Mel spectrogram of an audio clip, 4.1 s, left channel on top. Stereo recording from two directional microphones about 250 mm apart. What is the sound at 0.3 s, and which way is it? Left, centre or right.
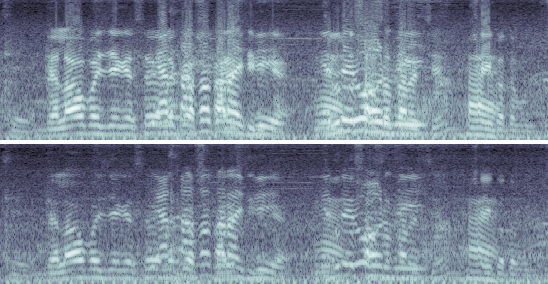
Speech, left.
